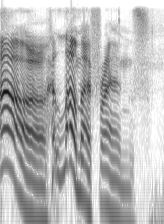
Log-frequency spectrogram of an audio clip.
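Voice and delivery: loud, slow, high-pitched voice.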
